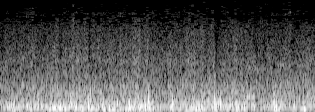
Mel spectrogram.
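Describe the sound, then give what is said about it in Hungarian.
Wind from twin funnel-shaped tornadoes striking Nebraska, caught in amateur footage as a continuous low, rough roar with buffeting gusts on the microphone and no voices. “Ezen az amatőr felvételen az látszik, amikor a tölcsérformájú ikertornádók hirtelen lecsapnak az amerikai Nebraska államra.”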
